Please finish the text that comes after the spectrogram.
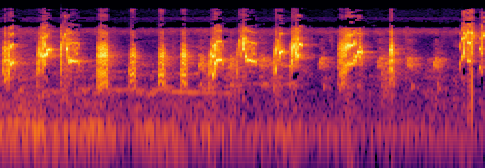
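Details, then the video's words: Long-tailed shrike back in voice after going silent, replying and delivering its mimicked song content (isian); clipped harsh notes roughly three a second, mixing scratchy squawks with short upslurred whistles, a faint low hum beneath. "Cendet macet bisu jadi PANAS NYAUT dan ikutan BONGKAR ISIAN FULL ISIAN GACOR"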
